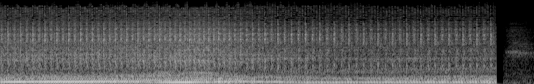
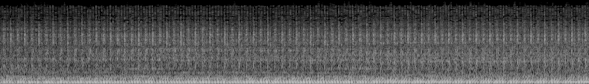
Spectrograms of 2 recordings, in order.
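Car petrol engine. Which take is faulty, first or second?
first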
